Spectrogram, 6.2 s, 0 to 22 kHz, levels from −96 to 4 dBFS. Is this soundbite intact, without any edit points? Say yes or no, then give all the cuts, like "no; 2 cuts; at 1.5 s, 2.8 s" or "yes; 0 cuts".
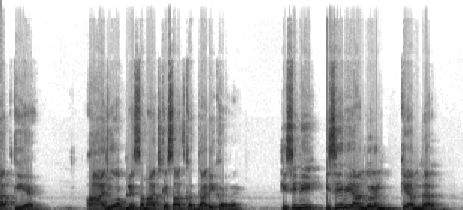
no; 1 cut; at 4.3 s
